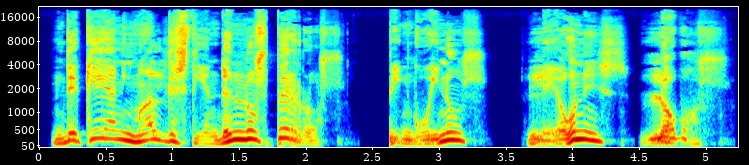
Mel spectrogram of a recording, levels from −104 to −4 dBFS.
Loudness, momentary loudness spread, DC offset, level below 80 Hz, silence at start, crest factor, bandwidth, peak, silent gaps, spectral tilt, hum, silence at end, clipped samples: -18 LUFS; 16 LU; under 0.1%; -60 dBFS; 0.1 s; 18 dB; over 20 kHz; -2 dBFS; none; -5 dB/octave; none; 0.15 s; under 0.1%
